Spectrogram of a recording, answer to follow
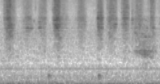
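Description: A quiet pause: a faint, steady low hum with light rustling and small scratching sounds.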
